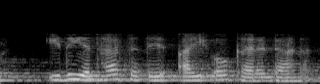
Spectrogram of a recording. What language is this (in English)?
Malayalam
